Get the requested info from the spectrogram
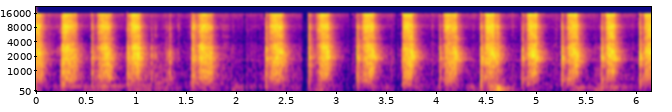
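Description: Sandpaper rubbed back and forth by hand over a cricket bat's toe guard, in quick strokes about three a second, scuffing and cleaning its surface so the glue will grip.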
